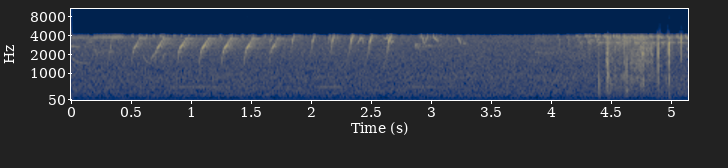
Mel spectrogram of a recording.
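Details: A Pyrrhuloxia (Desert Cardinal, Cardinalis sinuatus) near Llano, Texas, in May 2012 sings a quick run of about a dozen sharp, down-slurred whistles, then pauses before a few clicky, rustling sounds close by.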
